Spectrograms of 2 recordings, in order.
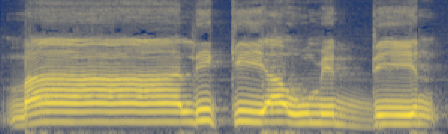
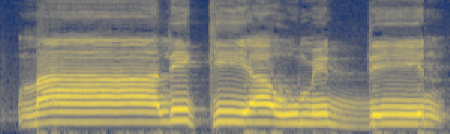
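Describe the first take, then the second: First: The vowel after the m is long. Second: The vowel after the m is long.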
